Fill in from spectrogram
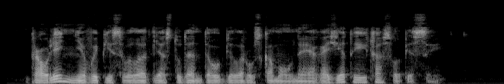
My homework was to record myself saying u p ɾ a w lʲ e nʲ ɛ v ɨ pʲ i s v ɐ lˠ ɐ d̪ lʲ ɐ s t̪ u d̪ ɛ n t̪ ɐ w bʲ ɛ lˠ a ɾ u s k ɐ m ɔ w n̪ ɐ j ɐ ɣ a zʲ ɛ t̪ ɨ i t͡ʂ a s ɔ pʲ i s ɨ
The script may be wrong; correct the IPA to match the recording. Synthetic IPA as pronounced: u p ɾ a w lʲ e nʲː ɛ v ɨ pʲ i s v ɐ lˠ ɐ d̪ lʲ ɐ s t̪ u d̪ ɛ n t̪ ɐ w bʲ ɛ lˠ a ɾ u s k ɐ m ɔ w n̪ ɐ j ɐ ɣ a zʲ ɛ t̪ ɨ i t͡ʂ a s ɔ pʲ i s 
